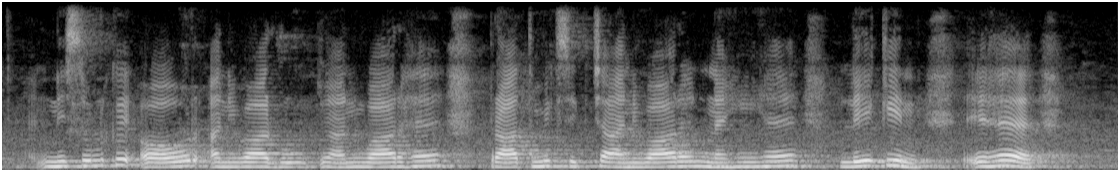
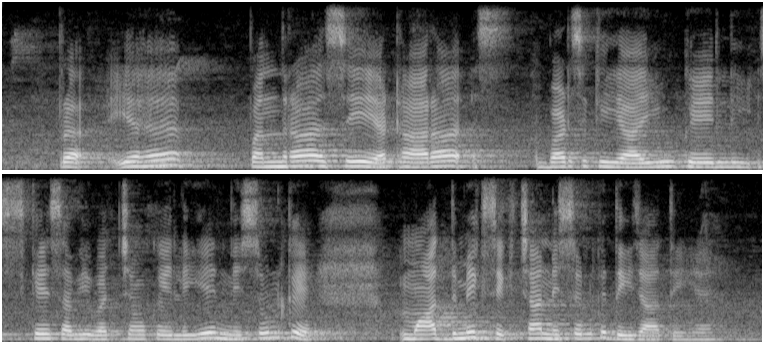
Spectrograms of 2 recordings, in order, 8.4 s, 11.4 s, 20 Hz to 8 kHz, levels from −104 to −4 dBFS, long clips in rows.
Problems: constant background noise, background conversations at intervals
